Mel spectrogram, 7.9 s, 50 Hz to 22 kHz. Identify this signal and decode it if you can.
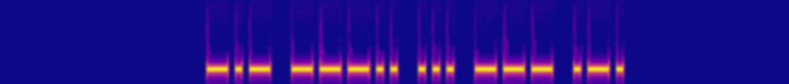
Morse code, heard as a keyed tone, about 17 wpm, 700 Hz. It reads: K8SOR
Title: USA Call Signs - 5 Characters - 17wpm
